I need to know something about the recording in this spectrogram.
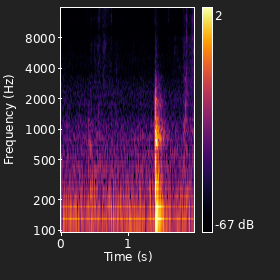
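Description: A single sharp knock on the tabletop about one and a half seconds in, from a tarot deck being handled, over quiet room tone.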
